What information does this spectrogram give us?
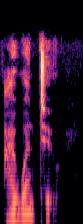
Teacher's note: We often drop the first T.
